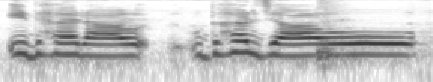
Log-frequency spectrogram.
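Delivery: इधर आओ, उधर जाओ with the final vowels stretched very slowly; drawn-out calling. Shown as a demonstration. Teacher repeating a pluta call for students, stretched. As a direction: call out slowly, holding each last vowel. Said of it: "ऐसे हमने बोला".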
